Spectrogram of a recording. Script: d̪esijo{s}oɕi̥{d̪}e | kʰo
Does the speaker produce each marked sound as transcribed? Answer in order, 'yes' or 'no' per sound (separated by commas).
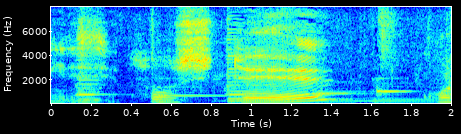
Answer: yes, no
